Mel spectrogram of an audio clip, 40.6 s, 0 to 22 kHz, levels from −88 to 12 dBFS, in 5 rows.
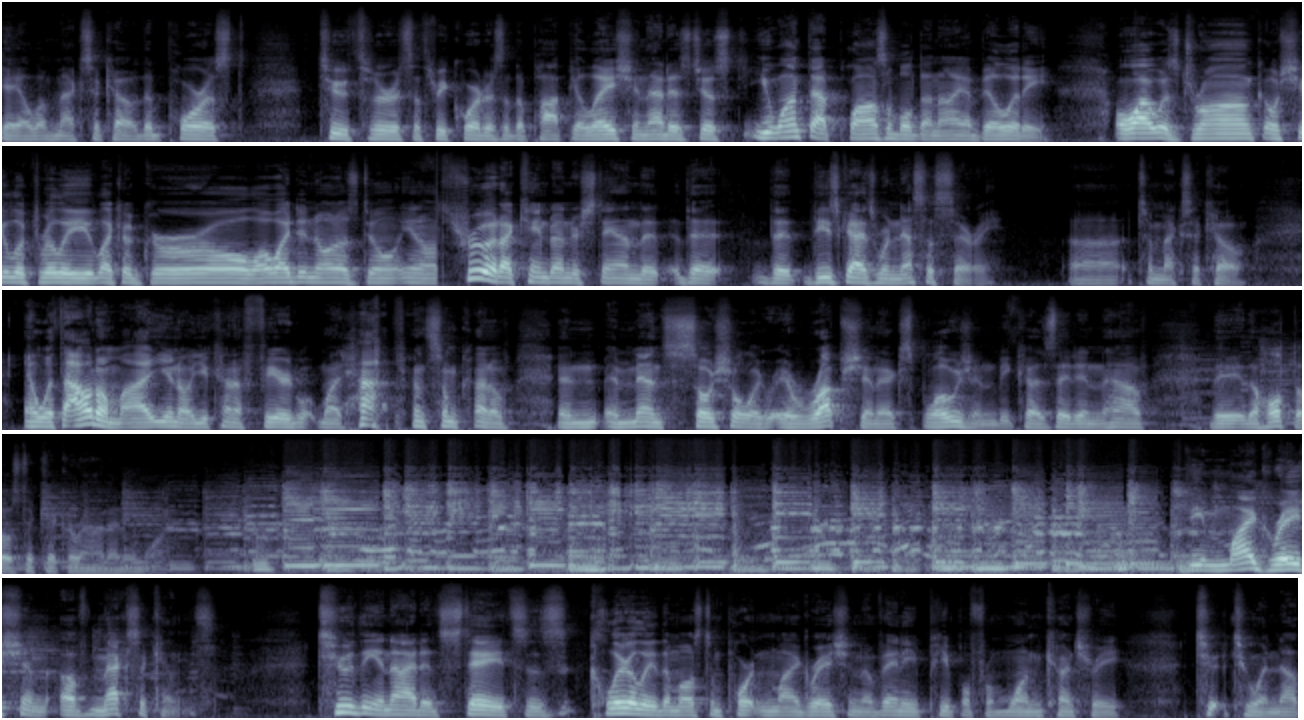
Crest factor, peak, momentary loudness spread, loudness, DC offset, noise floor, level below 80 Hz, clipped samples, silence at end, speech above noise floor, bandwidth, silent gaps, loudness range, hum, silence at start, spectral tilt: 22 dB; 0 dBFS; 15 LU; -21 LUFS; under 0.1%; -56 dBFS; -56 dBFS; under 0.1%; 0 s; 35 dB; 16 kHz; none; 7 LU; none; 0 s; -6.5 dB/octave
